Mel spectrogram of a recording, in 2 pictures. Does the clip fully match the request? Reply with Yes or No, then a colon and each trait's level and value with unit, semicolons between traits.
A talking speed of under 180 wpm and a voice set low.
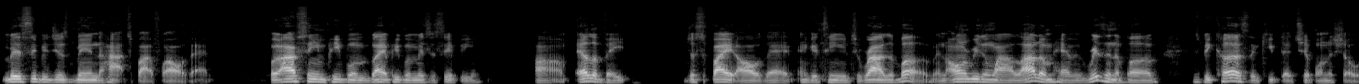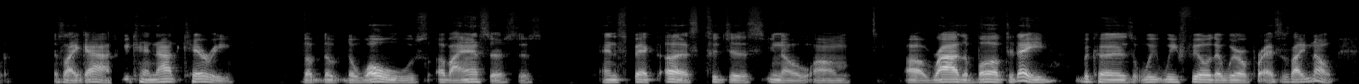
No: average, 185 wpm; low, 105 Hz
